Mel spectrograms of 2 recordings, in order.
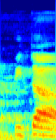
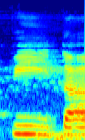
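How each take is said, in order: First: पिता with a quick, short इ. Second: पीता with a long, drawn-out ई. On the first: Teacher showing children the short इ in पिता. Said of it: "इस पर छोटी ई की मात्रा लगाएंगे तो क्या हो जाएगा". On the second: Teacher showing children the long ई in पीता. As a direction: stretch the ई in पीता. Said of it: "बार बार उच्चारण कीजिए और ई तथा ई". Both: Shown as a demonstration.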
